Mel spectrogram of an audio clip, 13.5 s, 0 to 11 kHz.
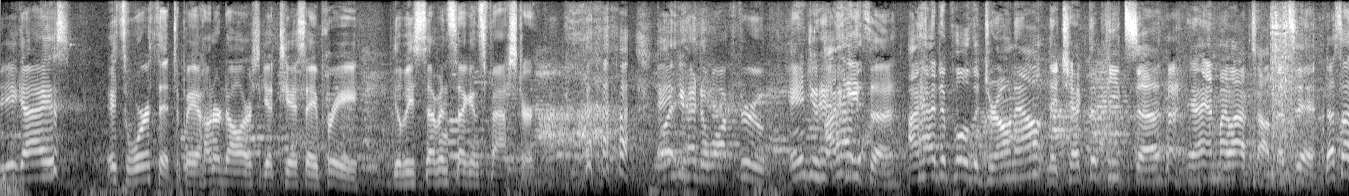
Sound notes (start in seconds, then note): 5.1 laughs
